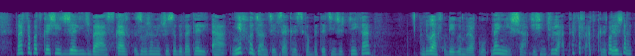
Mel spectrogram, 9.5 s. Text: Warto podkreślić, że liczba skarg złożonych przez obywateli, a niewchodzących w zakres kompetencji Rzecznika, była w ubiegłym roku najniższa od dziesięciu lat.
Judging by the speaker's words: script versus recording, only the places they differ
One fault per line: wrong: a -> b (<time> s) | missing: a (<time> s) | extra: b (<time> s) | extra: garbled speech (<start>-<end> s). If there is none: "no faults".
missing: od (7.9 s)
extra: garbled speech (8.6-9.5 s)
